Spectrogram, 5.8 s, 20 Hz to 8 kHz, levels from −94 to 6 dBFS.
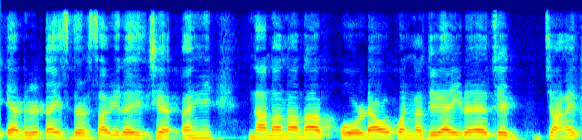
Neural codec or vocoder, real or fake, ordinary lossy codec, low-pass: codec, 16 kHz, 1 kbps, FunCodec, trained on Chinese and English, 50 frames a second; fake; none; 7.2 kHz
